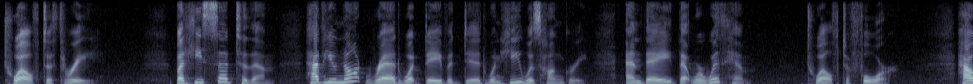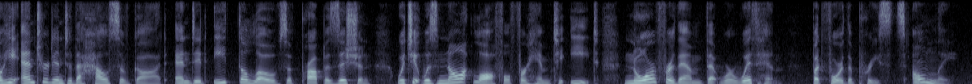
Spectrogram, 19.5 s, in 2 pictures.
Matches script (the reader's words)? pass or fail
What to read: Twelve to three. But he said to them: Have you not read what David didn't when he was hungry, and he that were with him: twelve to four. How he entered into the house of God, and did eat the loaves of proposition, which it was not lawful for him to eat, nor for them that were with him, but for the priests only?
fail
